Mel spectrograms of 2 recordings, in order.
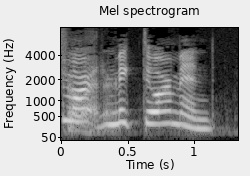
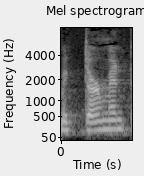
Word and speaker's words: McDormand: I like Frances McDormand. – Yes. Frances. And I always call her McDermott, but that's not it. It's McDormand.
